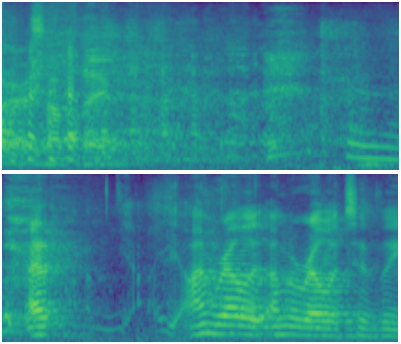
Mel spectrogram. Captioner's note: audience laughs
